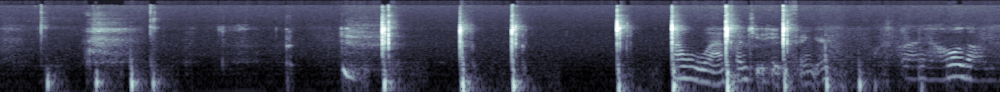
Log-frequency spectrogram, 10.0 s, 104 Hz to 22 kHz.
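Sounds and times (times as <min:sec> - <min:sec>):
knocks on plastic cube: 0:06.2 - 0:08.8.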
